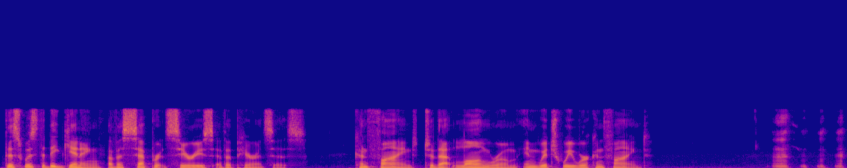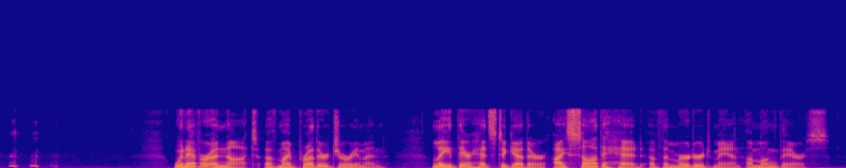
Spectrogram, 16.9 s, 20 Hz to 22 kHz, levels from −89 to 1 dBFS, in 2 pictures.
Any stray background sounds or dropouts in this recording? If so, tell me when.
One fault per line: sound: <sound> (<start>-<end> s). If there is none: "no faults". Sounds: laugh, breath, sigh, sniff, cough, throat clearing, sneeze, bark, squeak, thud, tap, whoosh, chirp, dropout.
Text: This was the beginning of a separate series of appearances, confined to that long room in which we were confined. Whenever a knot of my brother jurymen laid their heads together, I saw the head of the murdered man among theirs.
sound: laugh (7.5-9.1 s)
